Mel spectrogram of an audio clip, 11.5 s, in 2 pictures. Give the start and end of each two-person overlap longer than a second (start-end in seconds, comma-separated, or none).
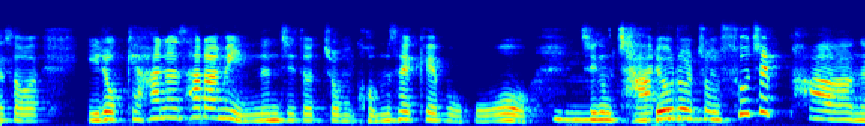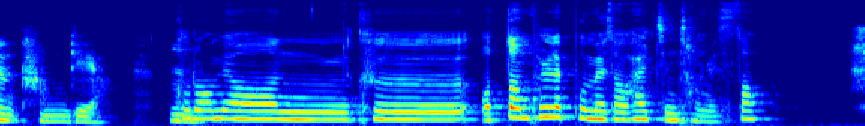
none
